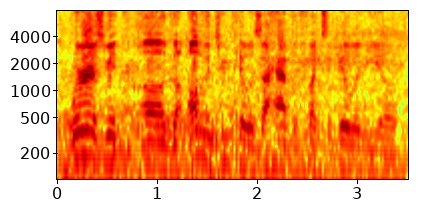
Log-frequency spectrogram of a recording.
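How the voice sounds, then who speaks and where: The speech is loud and very fast. There's audible room echo and noticeable background noise. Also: man. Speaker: gaming streamer. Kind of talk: live gameplay commentary. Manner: loud, projecting. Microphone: mic picks up poorly on one side; viewers say B sounds bad.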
